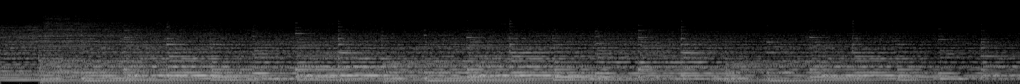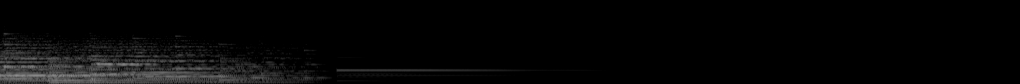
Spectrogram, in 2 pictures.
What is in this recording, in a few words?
Xmas Cheer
